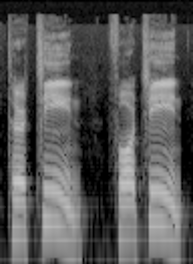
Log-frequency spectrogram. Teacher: when using these words to talk about quantity time or money stress the second syllable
